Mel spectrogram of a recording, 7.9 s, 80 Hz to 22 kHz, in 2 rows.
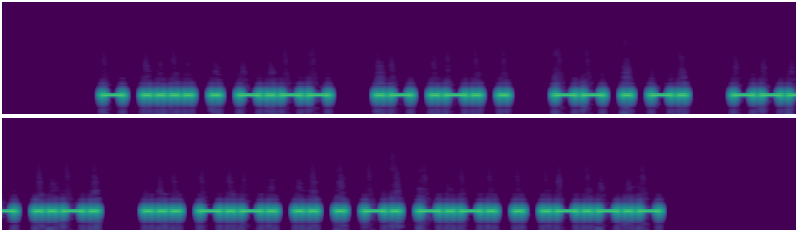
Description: Morse code, heard as a keyed tone, about 34 wpm, 700 Hz. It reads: THEY ARE MEN OF SCIENCE.
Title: Sentences from Top 1000 Words - Review Part 2 - 35wpm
